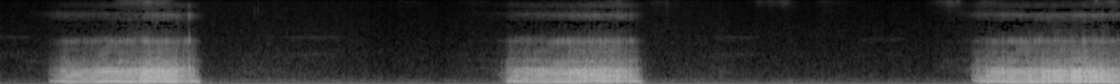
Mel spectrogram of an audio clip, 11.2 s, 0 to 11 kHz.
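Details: Loud, slow, regular vibrating snores on each breath, about 13 a minute, with quiet gaps between them; snoring.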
